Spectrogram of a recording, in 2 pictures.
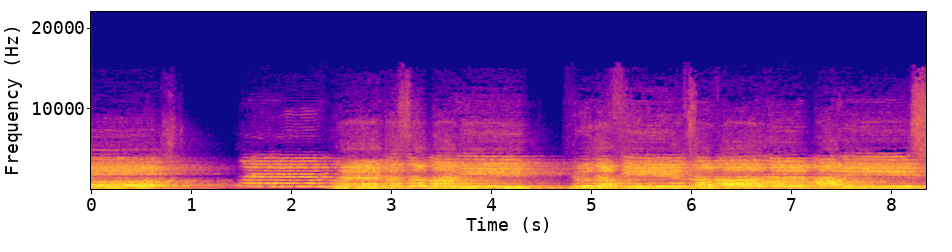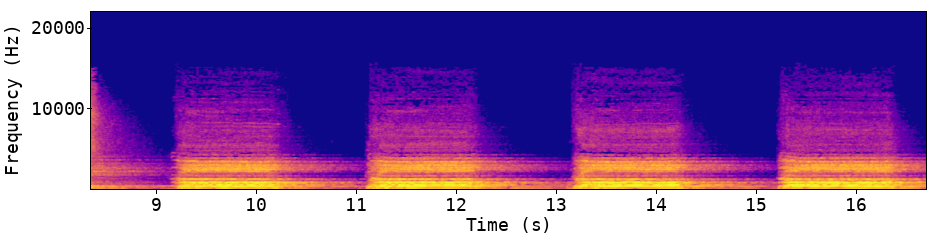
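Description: Chamber choir singing held chords, with sung words. From about nine seconds in come four separate chords about two seconds apart, each starting sharply and dying away.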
